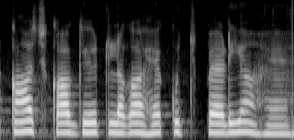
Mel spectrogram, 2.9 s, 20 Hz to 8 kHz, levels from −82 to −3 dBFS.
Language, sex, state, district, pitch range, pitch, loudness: Hindi, male, Uttar Pradesh, Shamli, 190-210 Hz, 200 Hz, -17 LUFS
